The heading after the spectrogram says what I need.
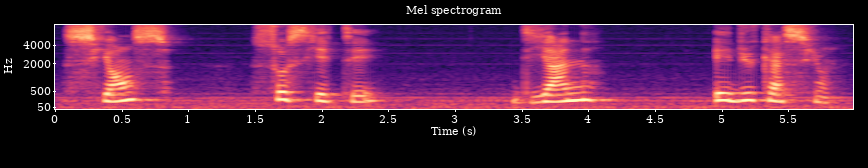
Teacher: le son y est comme un i prononcé rapidement donc combiné avec une voyelle suivante i se transforme en y · Donc, combiné avec une voyelle suivante, I se transforme en Y. Ensemble, le son Y plus l'autre voyelle forme une syllabe. Exemple avec I plus voyelle, science, société, Diane, éducation. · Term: semi-voyelle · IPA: [j]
